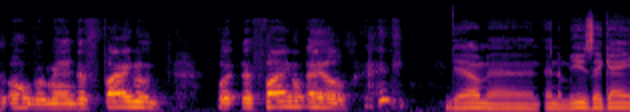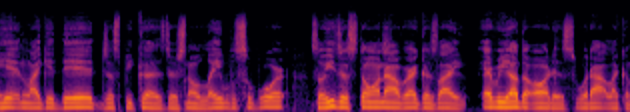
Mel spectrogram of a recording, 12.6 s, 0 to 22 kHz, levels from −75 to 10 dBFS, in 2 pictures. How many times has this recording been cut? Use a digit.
1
